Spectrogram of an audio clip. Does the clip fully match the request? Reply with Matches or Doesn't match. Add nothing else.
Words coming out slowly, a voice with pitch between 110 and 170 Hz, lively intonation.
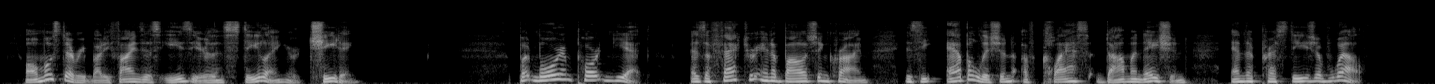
Matches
